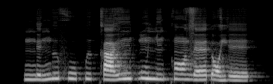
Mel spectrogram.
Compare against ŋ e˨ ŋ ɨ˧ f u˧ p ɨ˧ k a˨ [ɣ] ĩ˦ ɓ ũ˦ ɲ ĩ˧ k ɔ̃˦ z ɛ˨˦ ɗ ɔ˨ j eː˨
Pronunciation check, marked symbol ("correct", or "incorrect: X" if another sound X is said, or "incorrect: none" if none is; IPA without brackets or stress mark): correct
